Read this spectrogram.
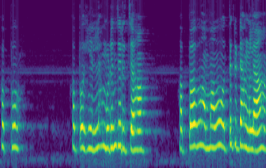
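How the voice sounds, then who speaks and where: A woman's voice: very high voice, normal speed, a bit bright. A woman voicing an anxious young heroine. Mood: demanding. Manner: pleading, distressed. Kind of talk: animated cartoon voice acting.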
